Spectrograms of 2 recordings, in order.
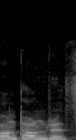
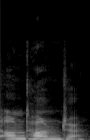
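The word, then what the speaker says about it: entendre: you read out double on Tundras oh grow up Ben actually um what is a double in tendra can someone fill me in it's pronounced on Tandra that's what I said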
